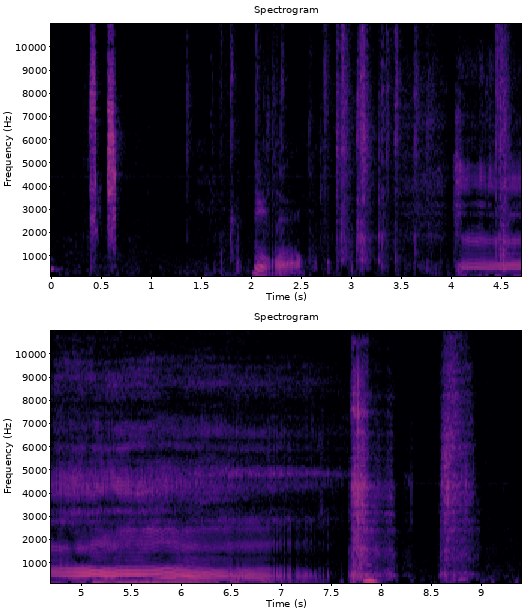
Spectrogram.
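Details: Golden Retriever puppy named Abby, six months old, making funny noises in her sleep: a long wavering whine-moan lasting about two seconds, stacked harmonics, framed by soft snuffles and clicks indoors.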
